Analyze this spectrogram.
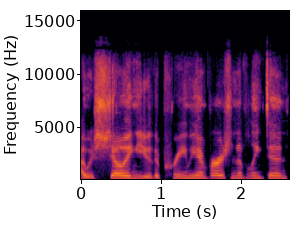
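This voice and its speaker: Lively in intonation, a woman talks at a fairly quick pace in a dark, mellow tone, with a dry, close sound with no echo. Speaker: hospitality sales trainer. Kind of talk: webinar presentation.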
